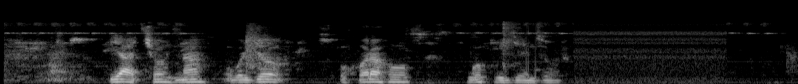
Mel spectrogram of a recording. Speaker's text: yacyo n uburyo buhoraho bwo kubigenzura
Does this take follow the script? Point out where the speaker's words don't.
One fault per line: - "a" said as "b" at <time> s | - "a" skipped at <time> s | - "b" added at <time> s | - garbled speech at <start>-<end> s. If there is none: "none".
none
